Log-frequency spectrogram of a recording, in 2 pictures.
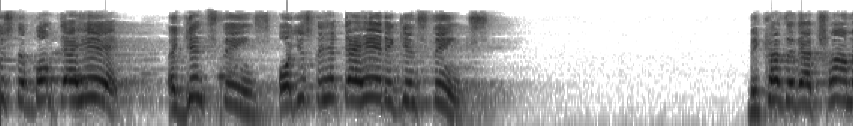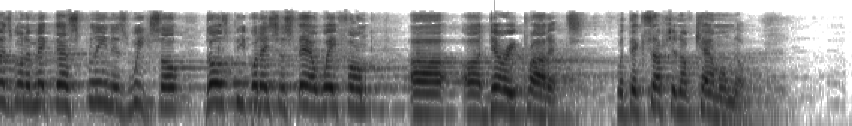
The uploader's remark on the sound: Lecture given at Masjid Nur Allah, Queens, NY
